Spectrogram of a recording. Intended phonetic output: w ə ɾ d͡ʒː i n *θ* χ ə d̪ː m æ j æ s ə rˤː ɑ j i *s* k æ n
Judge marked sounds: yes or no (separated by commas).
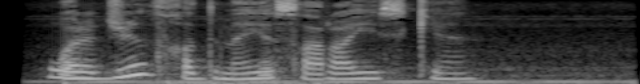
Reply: yes, yes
